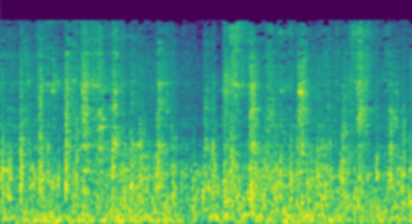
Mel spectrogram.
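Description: Passenger train running along the track, heard from an open window of one of its coaches: a steady low rumble of wheels on rail with irregular clicks and clatter throughout.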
